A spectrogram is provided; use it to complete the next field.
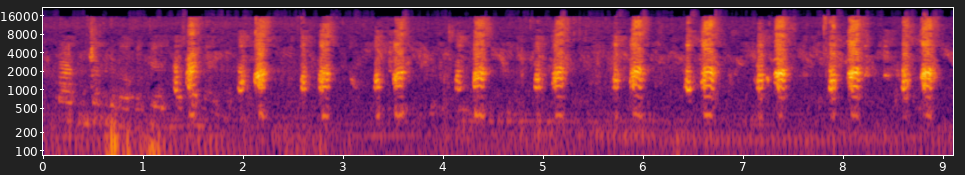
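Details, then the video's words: Helmeted guineafowl calling in a steady, regular rhythm, scratchy rasping notes repeated about every three-quarters of a second and gradually growing louder, after a brief low thump at the start. "Guinia | hen | gunia poul | hen| hens | fun | funny | animal | sound"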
